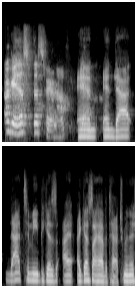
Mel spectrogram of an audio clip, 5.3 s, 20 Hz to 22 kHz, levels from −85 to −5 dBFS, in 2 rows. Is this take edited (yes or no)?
no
